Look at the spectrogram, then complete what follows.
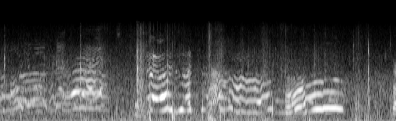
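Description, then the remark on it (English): A person imitates a chicken with a string of loud, warbling vocal squawks, the pitch wobbling up and down in several bursts separated by short breaks. “Is that supposed to be a chicken?”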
